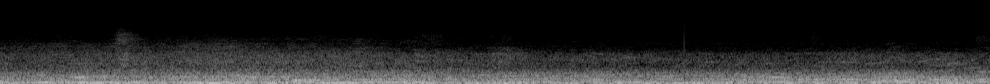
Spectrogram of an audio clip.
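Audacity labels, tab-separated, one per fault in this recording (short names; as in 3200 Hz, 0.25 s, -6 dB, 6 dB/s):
6.840000	6.850000	gap 5.9 ms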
